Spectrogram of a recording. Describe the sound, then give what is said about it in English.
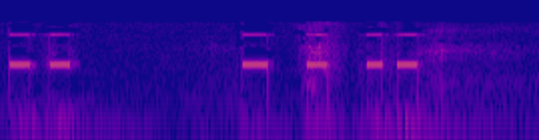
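Touch-tone keypad beeps from an outdoor phone being dialed: six short, clear electronic tones in uneven groups, two at the start and four after a pause. “All right, and then we dial that.”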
